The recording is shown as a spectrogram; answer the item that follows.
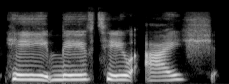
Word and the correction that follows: Ayrshire: I don't know how to pronounce it. It's A-Y-R-S-H-I-R-E. – Ayrshire, thank you.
